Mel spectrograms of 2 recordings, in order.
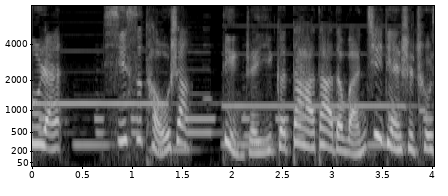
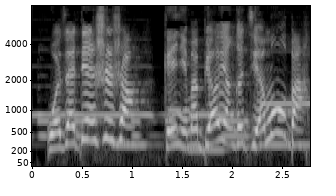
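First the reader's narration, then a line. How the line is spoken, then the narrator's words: Shouting. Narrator (Chinese): 西斯喊道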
